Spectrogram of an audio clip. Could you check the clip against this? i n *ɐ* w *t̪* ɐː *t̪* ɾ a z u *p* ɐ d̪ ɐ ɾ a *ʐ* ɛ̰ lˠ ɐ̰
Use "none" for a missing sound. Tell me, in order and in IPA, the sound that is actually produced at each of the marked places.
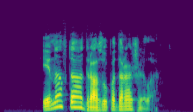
a, t̪, d̪, p, ʐ

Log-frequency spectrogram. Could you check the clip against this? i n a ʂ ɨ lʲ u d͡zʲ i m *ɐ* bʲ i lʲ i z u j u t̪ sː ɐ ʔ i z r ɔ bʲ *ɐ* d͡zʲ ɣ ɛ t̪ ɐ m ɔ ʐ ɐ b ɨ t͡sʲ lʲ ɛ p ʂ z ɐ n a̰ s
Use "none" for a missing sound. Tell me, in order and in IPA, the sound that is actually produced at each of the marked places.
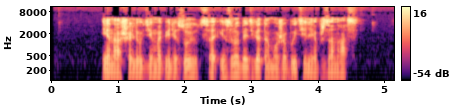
ɐ, ɐ

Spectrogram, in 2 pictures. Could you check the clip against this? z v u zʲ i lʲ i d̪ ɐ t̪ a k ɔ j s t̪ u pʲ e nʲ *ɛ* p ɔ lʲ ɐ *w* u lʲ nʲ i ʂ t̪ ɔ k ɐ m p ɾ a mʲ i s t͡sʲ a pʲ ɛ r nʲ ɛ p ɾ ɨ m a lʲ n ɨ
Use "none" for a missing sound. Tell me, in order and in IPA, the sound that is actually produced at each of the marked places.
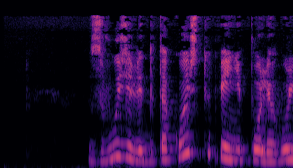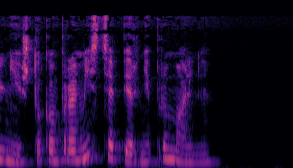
i, ɣ

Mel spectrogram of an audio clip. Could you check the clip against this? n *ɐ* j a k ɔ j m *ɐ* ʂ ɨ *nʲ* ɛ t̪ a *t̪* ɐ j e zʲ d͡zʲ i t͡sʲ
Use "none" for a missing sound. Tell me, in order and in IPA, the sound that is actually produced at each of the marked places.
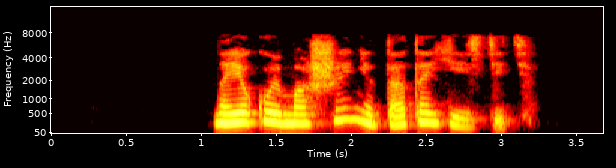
ɐ, a, nʲ, t̪

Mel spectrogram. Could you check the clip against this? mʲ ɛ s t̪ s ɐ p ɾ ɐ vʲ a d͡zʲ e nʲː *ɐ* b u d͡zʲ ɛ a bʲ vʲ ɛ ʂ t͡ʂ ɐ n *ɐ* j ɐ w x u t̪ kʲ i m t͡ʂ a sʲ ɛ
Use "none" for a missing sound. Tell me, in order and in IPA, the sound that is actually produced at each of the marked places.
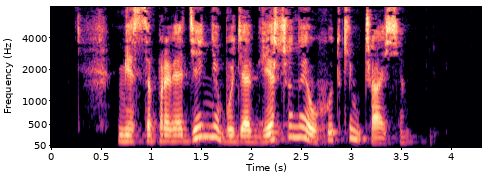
ɐ, ɐ

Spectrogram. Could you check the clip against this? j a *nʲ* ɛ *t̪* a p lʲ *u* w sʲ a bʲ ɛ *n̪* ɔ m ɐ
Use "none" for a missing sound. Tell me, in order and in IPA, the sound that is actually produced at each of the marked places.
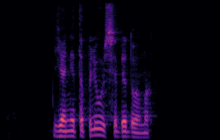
nʲ, t̪, u, d̪

